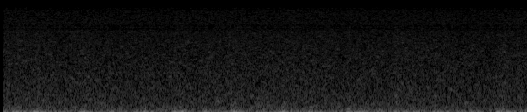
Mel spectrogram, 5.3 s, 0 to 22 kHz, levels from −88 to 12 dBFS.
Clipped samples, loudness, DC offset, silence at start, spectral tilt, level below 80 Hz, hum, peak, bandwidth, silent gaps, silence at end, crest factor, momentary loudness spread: under 0.1%; -57 LUFS; under 0.1%; 0 s; -3 dB/octave; -62 dBFS; none; -42 dBFS; 16.5 kHz; none; 0 s; 14 dB; 1 LU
